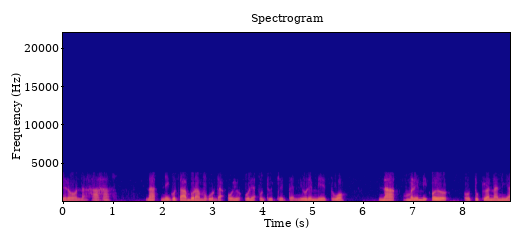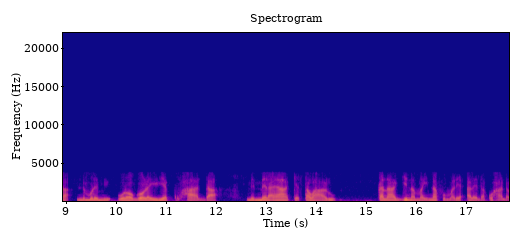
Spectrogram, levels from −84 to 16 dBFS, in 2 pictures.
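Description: The whole clip has that GSM full-rate codec grit: buzzy, gravelly speech squeezed into roughly 150 Hz to 3.6 kHz, which fits a 13 kbps full-rate stream. GSM bit errors hit at 0.68 to 0.83 s and again at 11.2 to 11.35 s, where corrupted filter, pitch and gain values make the speech squawk and gargle briefly.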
